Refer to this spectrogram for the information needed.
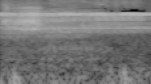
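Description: bird, screech owl call

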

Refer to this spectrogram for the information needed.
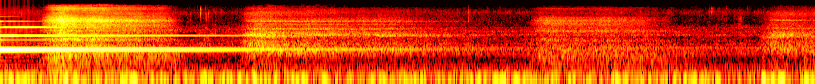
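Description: singing bowl ringing

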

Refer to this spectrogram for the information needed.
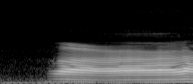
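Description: human body sound, yawn

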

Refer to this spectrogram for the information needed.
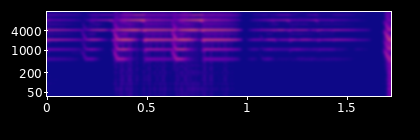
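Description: signal or alarm, phone ringing

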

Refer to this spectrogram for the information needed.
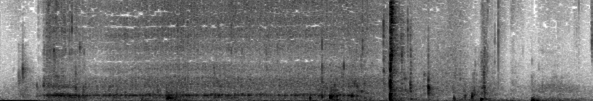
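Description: food or drink, slurping a drink

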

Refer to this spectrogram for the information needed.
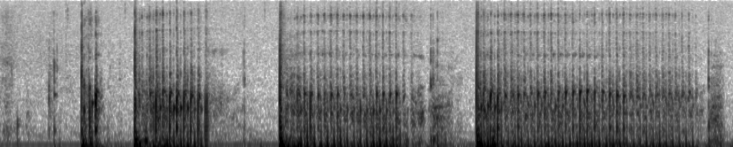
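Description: animal, cat purring

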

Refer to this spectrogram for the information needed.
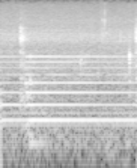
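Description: household object, clock chiming the hour

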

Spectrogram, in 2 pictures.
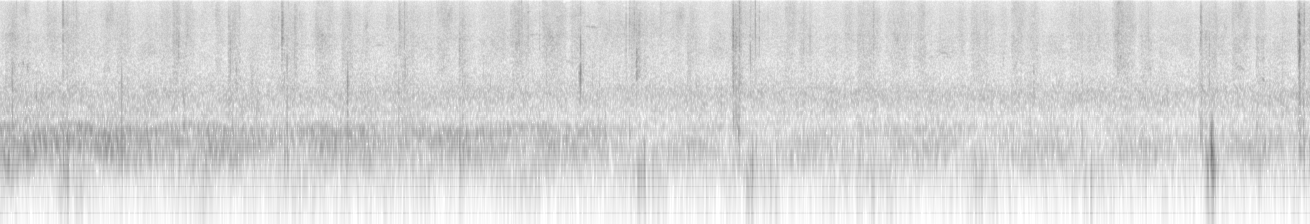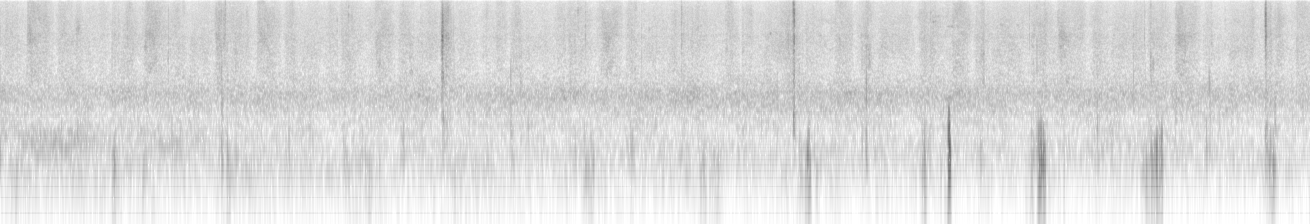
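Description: animal, horses walking

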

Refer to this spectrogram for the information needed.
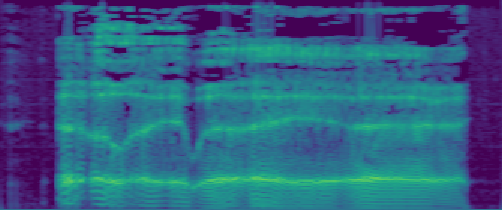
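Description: human body sound, loud burp

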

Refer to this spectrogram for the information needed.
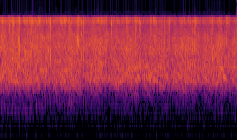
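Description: crowd, applause

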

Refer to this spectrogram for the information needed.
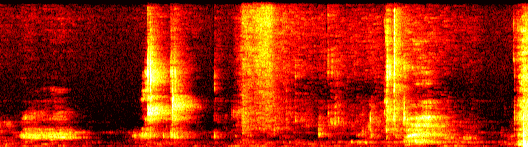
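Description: food or drink, sipping coffee

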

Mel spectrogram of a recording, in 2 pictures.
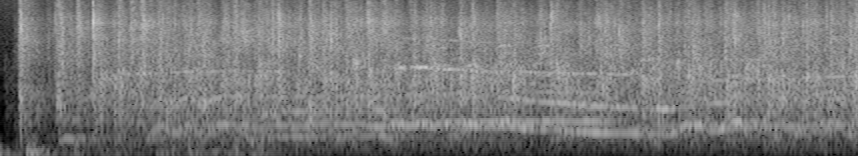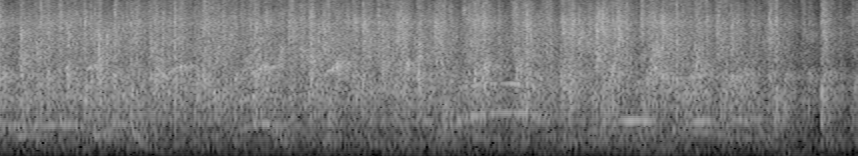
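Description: crowd, audience round of applause

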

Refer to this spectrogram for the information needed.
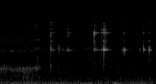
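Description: household object, glass clinking

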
